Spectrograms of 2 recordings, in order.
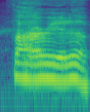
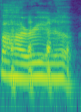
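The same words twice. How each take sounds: First: High catchphrase repeated softer; quieter catchphrase. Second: High, loud laughing catchphrase; character catchphrase. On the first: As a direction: echo the villain line, calmer. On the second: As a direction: shout it like a cartoon villain. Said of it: "light it up torch". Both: Retold or imitated.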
